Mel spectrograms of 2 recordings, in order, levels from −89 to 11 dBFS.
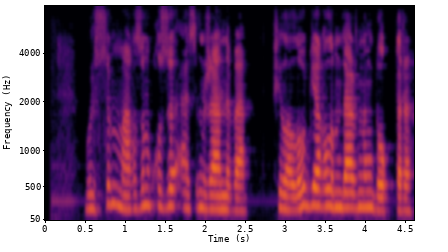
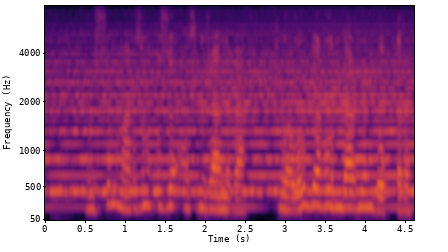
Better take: first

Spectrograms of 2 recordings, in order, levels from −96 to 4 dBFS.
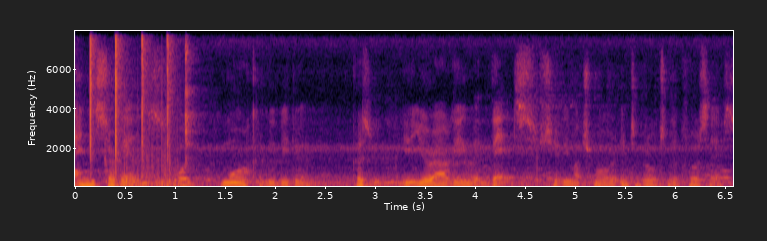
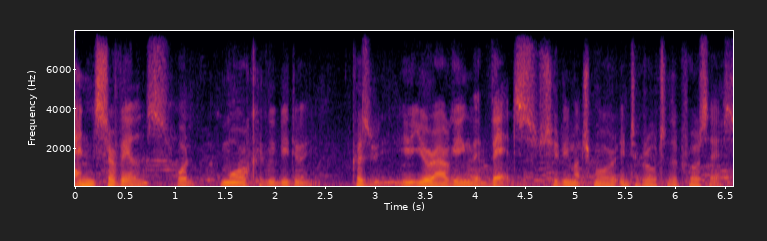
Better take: second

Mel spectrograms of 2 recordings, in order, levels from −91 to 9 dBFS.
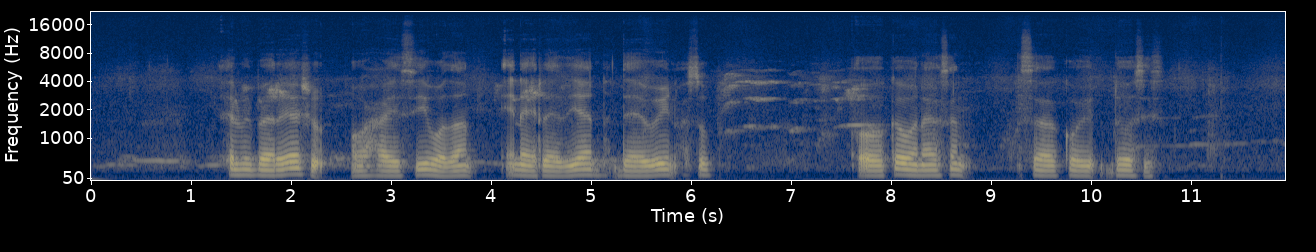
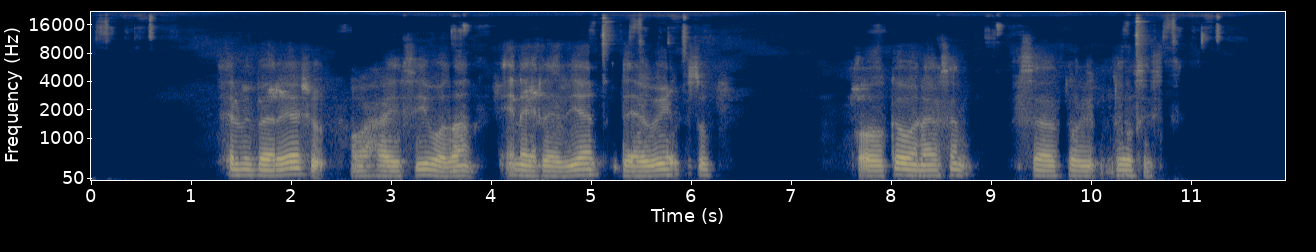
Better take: first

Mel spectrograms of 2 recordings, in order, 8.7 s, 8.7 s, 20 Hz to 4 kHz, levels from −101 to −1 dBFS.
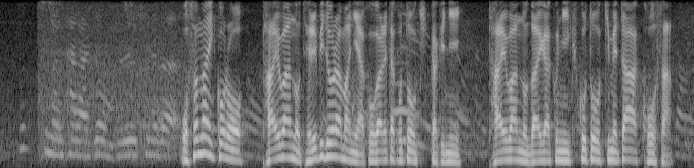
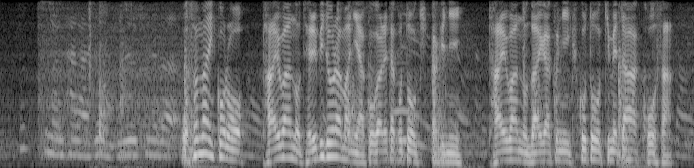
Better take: first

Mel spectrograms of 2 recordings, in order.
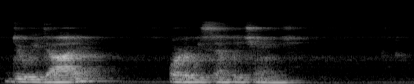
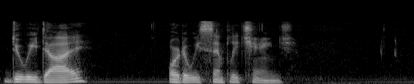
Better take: second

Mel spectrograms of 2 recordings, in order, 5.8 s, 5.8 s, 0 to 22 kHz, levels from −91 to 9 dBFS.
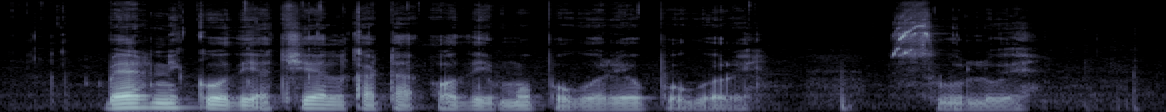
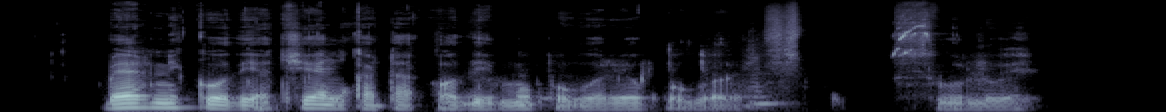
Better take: first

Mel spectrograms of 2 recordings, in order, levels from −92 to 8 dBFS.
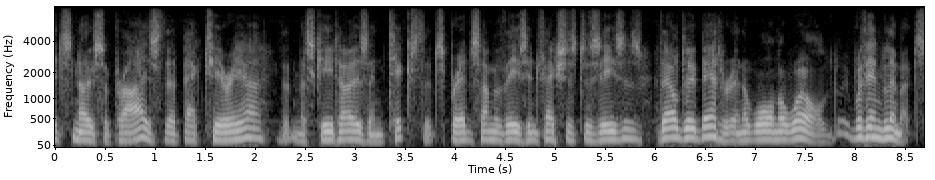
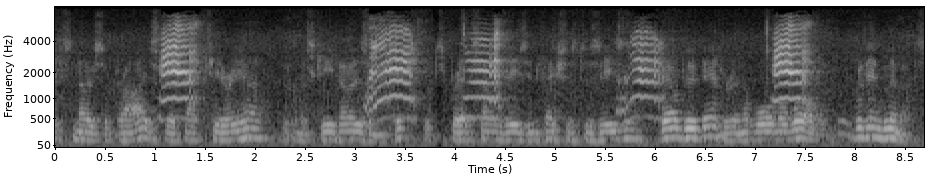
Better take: first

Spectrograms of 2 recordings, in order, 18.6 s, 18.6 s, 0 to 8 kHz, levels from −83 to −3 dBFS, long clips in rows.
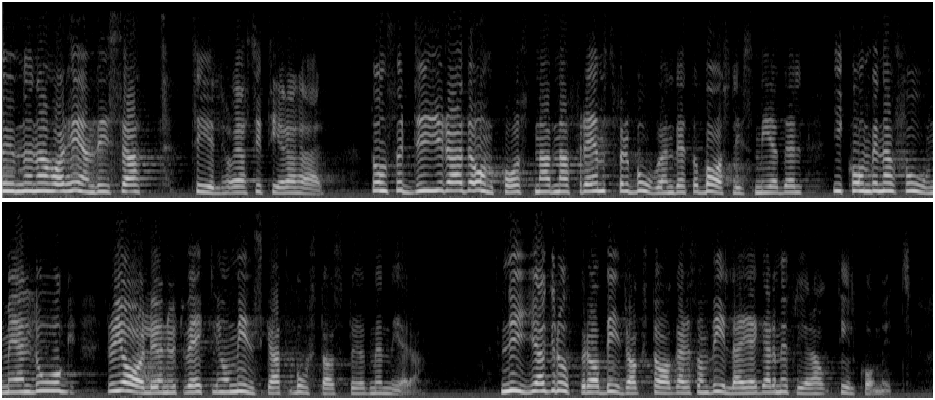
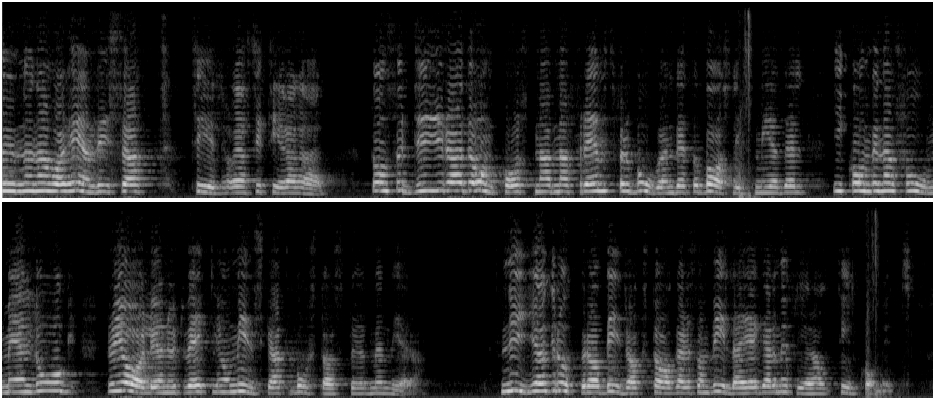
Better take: first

